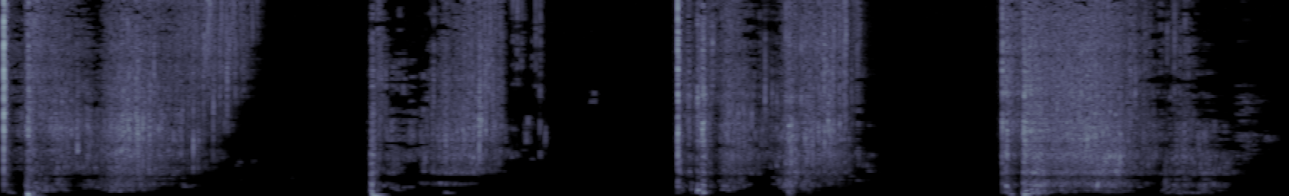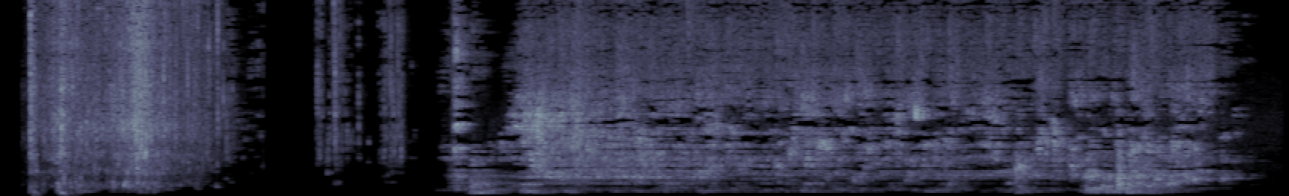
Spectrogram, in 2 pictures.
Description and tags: I threw some rocks in lake Camanhe while on vacation. they make sum sweet splashy sounds :) plush my toilet at the end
